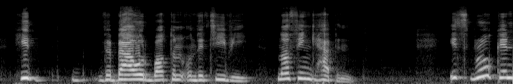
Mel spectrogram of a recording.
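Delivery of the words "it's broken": higher, excited exclaim. Acted. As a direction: blurt it out in alarm. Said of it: "he exclaimed".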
